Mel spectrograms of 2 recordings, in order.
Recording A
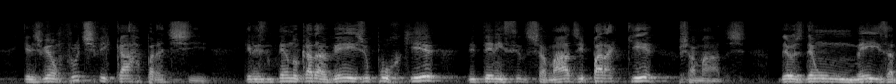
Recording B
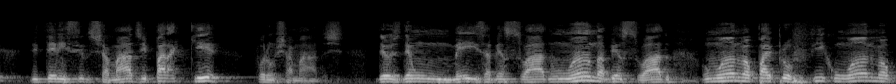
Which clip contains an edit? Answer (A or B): A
